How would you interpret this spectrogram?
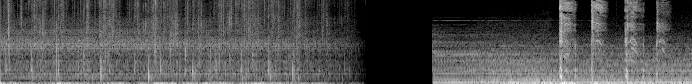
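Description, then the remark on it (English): A person struggling to breathe amid dust and smoke coughs in a quick cluster of four or five harsh, rasping bursts over strained, noisy breathing, following a steady rustling stretch and a brief silence. “Honestly, I don't know why you're having a hard time breathing.”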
